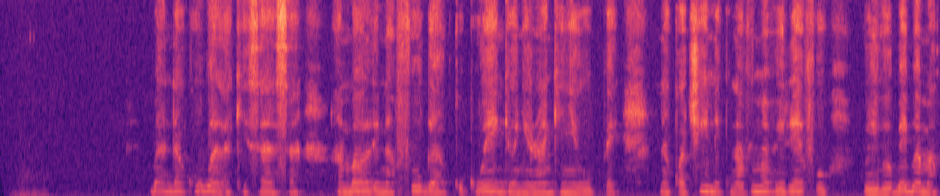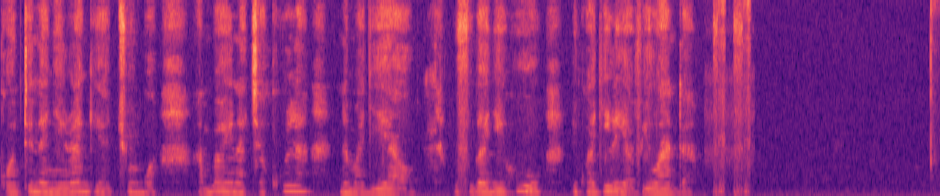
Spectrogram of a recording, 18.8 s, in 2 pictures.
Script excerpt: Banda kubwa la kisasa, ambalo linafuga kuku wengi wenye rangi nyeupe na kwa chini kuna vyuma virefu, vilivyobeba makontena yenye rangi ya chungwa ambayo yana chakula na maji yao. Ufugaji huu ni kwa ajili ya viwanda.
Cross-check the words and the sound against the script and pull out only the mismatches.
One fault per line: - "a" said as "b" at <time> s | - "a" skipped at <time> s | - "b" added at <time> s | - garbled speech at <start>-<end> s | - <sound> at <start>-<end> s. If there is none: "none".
- laugh at 16.5-16.9 s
